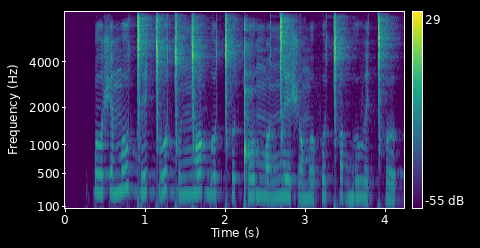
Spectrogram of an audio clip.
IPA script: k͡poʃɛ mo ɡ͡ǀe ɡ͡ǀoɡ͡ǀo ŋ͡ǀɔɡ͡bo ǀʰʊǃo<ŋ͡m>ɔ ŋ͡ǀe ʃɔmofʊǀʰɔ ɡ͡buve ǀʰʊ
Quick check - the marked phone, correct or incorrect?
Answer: correct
